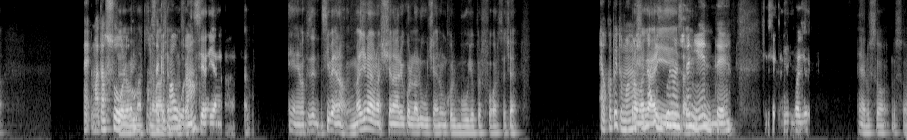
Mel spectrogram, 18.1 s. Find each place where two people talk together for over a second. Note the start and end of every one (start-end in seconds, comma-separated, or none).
2.3-4.0, 12.6-14.6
